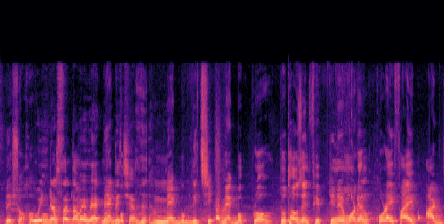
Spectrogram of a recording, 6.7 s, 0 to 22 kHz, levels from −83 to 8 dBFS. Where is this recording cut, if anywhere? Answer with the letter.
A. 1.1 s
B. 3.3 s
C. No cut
B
